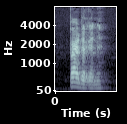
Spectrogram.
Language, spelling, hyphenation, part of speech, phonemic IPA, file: Dutch, paardenrennen, paar‧den‧ren‧nen, noun, /ˈpaːr.də(n)ˌrɛ.nə(n)/, Nl-paardenrennen.ogg
- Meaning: horse racing, horse race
